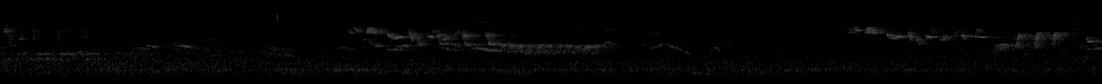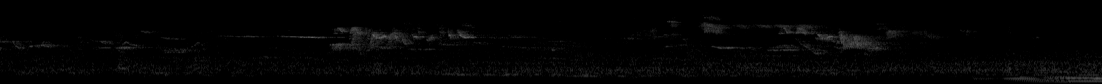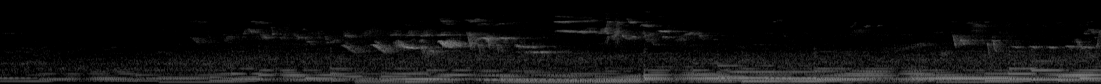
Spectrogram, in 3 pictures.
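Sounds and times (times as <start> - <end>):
background hiss: 0.0 - 33.0
songbird chirping: 0.0 - 33.0.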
